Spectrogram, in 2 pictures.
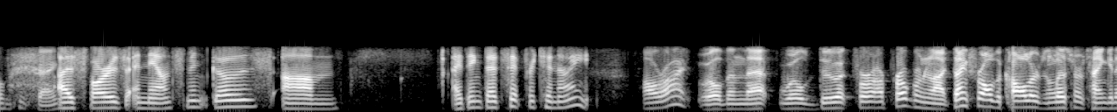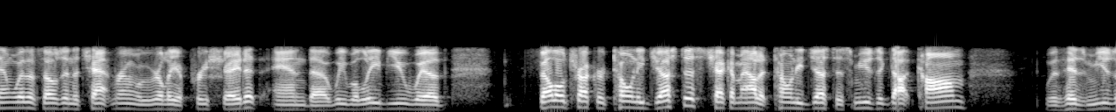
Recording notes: Join us as we open up the phone lines where our callers decide the topics for discussion.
